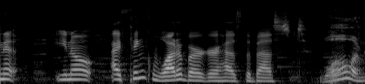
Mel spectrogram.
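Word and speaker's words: Whataburger: it what a burger it's spelled what a burger but a burger everyone there says what a burger what a Burg yeah I think it just evolved Into Water Burger like you have to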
